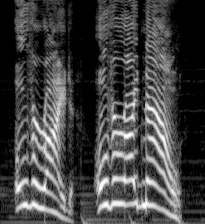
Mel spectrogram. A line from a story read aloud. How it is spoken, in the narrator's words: I screamed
